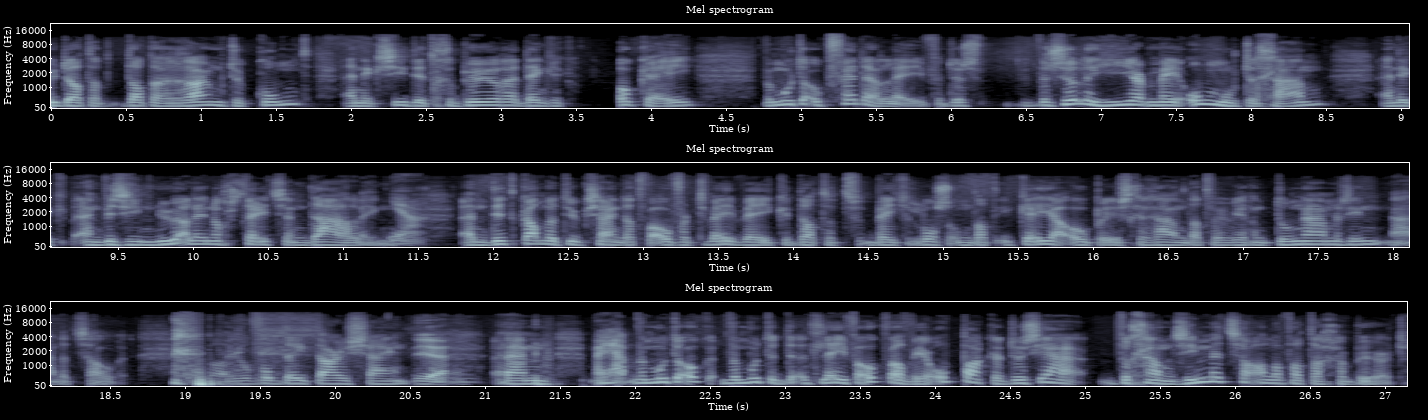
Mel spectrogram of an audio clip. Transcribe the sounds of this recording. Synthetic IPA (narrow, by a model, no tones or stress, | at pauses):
ydɑtədɑt̚dərœɥmtəkɔmtʔɛnɪksidɪtχəbøːrədɛŋkɪk | okejʋəmutənowkfɛɹdəɹlḛjvəndɵsʋəzɵlənɦiːɹmejʔɔmːutəχaːnʔɛnɪkɛ̰nʋəzinːyɑ̰lejnːɔχstejtsəndaːlɪ̰ŋʔɛ̰ndɪtkɑnːatyːɹləksɛjndɑtʋəo̰wvəɹtʋejʋejkədɑtətbejtəlɔsɔ̰mdɑtikeja̰ʔowpənɪsχəχaːndɑtʋəʋɪːɹəntunaːməzinːa̰dɑtsɔ̰w | ʋɛlˠɦɪːlˠvɪːlˠdetɑjsɛjnʔəmʔaːɹja̰ʋəmutəno̰wkʋəmutəətlejvəno̰wkʋɛlˠʋɪːɹʔɔ̰pːɑkədɵsjaʋəχaːnzinmɛtsoʔɑ̰ləʋɑtəɹχəbø̰ːɹt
